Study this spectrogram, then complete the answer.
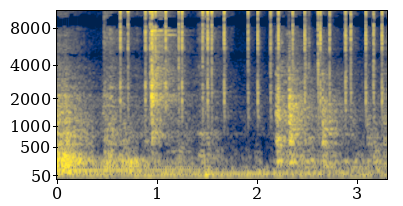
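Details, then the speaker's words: Fuel injector on an old bus that is being revived, fired with a DeWalt 18V battery through a test harness once freed up: crisp, separate snapping clicks, one each time power is applied. The injector is opening normally. "and we take it to a DeWalt 18. and we're going to just quick it until we hear that injector click"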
